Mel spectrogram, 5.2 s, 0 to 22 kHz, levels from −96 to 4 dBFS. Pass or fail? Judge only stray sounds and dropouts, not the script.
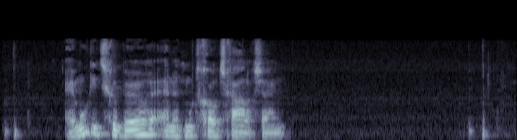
pass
